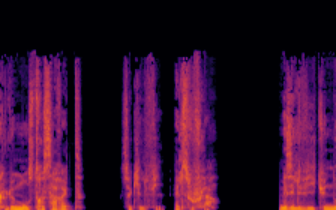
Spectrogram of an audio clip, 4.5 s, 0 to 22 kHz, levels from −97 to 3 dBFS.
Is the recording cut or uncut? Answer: cut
